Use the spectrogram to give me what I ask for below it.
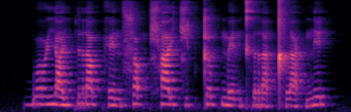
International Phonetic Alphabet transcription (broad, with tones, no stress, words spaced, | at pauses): boː˦˥ja˧j pra˦˥p̚he˨˩n sɔ˥˩ʔt͡ɕʰa˥˩jt͡ɕɯ˨˩k̚ to˥˩k̚me˩˦nkʰra˨˩t̚kʰla˨˩k̚ ni˥˩t̚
